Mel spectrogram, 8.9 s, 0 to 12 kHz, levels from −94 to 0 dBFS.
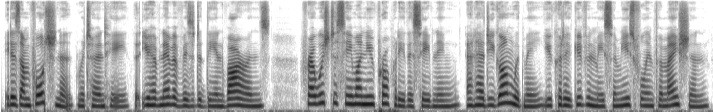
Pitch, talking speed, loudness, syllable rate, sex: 200 Hz, 240 wpm, -18 LUFS, 6.8 syllables/s, female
